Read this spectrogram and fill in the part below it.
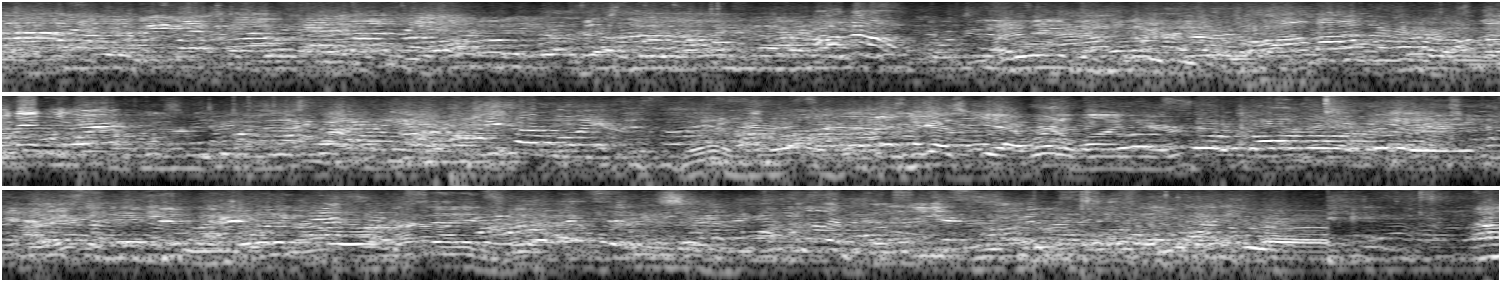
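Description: A crowd of men and women chatters and talks over one another.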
